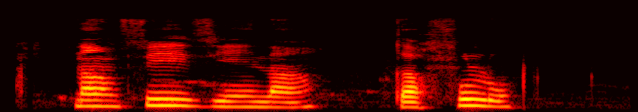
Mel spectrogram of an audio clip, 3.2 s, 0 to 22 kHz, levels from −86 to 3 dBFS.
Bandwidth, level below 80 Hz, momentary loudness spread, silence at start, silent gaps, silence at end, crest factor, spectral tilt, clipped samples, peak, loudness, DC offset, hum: 11 kHz; -82 dBFS; 15 LU; 0.35 s; none; 0.65 s; 18 dB; -6.5 dB/octave; under 0.1%; -10 dBFS; -28 LUFS; under 0.1%; none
